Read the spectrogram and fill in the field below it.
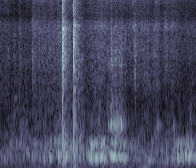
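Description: Inside a coop at evening, a pigeon gives a few soft, low coos, fairly faint against a quiet background, with a couple of brief sharp knocks partway through and no speech.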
